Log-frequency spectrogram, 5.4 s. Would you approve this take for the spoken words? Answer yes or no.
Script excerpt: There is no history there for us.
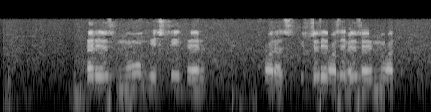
no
